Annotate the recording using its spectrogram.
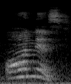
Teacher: I do not pronounce H alphabet, rather I say honest. I do not say honest, okay?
